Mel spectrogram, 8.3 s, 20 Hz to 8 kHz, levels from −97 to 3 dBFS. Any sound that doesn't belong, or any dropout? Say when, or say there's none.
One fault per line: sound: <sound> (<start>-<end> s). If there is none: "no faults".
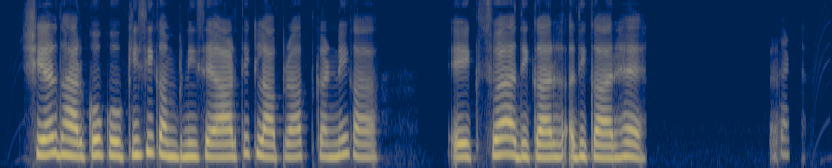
sound: laugh (7.7-7.9 s)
